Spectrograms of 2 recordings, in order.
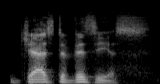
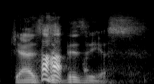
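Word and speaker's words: Jasudavicius: But first name Jasmine like the princess, nickname jazz hands but last name is not spelled the way it sounds.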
